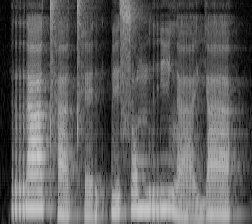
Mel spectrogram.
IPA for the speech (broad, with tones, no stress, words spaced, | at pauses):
raː˦tʰa˨ tʰɛ˨rk͡pɪ˦ sɔ˦mri˦laː˨ja˦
